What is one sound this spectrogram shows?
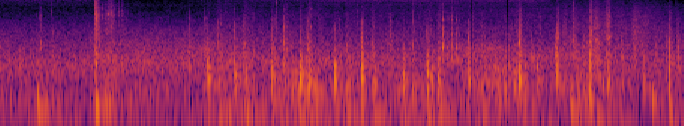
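Hands and feet knock on the rungs of a wooden ladder while climbing.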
